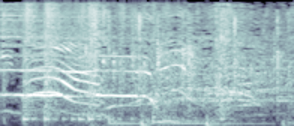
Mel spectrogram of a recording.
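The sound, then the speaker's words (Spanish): Loud crowd applause and cheering for a singer at a show in Quito, dense clapping mixed with whoops and shouts that holds steady throughout. “La verdad es que estos aplausos son para ti”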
